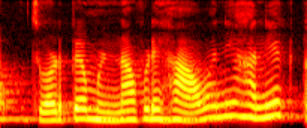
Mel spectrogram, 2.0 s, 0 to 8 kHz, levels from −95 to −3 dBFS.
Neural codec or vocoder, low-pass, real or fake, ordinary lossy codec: none; none; real; none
